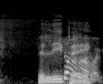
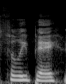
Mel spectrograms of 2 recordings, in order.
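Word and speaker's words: Phillippe: Ryan Felipe. Wait, did I say that wrong? – I think it's Felipe.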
